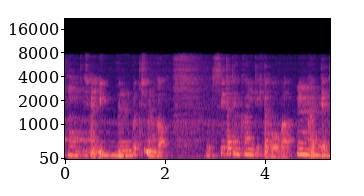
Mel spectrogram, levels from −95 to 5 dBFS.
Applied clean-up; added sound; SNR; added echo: none; none; none; reverberation time 0.3 s.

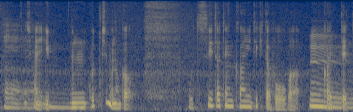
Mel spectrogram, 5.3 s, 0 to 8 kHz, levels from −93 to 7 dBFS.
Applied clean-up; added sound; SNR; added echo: none; none; none; none.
